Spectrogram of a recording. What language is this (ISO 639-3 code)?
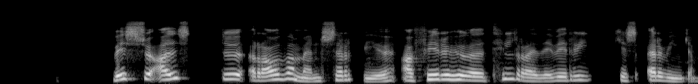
isl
